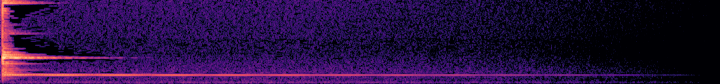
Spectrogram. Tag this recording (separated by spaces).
metal resonant ring percussive pole hit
